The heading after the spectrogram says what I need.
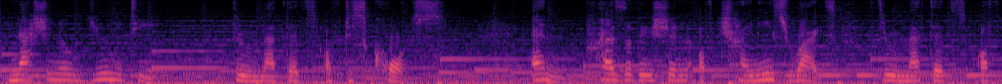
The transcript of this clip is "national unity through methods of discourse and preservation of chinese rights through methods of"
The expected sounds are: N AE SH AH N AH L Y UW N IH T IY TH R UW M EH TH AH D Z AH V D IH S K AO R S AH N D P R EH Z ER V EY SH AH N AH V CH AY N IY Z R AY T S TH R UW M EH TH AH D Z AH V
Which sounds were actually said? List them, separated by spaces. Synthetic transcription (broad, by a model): N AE SH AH N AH L Y UW N IH T IY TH R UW M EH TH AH D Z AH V D IH S K AO R S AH N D P R EH Z ER V EY SH AH N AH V CH AY N IY Z R AY T S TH R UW M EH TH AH D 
